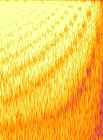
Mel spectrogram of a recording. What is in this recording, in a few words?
TAKE OFF, Aerei; trasporti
